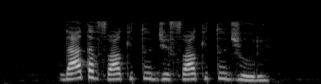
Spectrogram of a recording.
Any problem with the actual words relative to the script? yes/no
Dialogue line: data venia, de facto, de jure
yes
